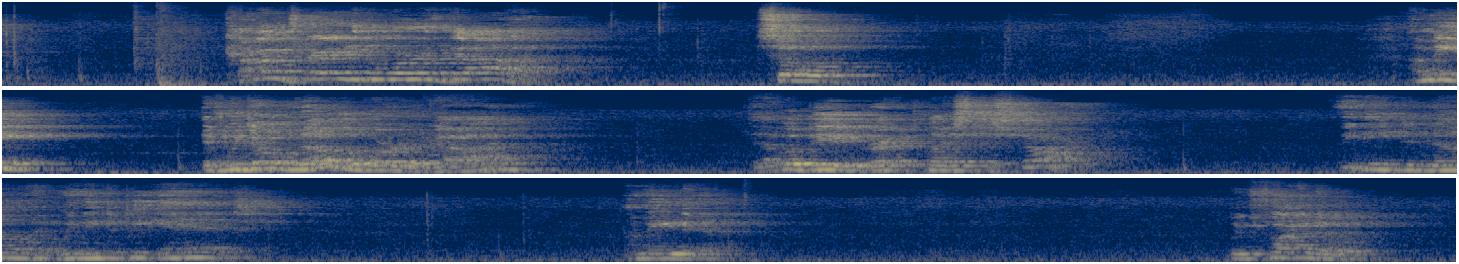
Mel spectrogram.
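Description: A man speaks into a microphone over a loudspeaker, in short, emphatic phrases with pauses.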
